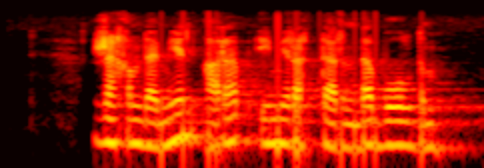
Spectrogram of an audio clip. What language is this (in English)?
Kazakh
